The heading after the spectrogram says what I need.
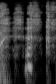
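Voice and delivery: a brief self-conscious laugh; small laugh. Real, not acted. Amused at own phrasing.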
